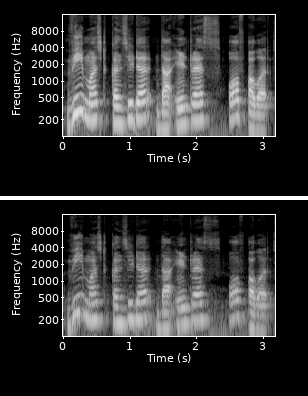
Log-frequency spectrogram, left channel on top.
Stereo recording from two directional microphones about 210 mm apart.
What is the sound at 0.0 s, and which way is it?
Speech, 50° left (ahead or behind).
